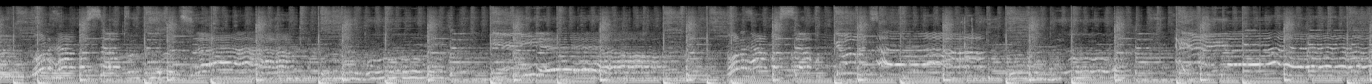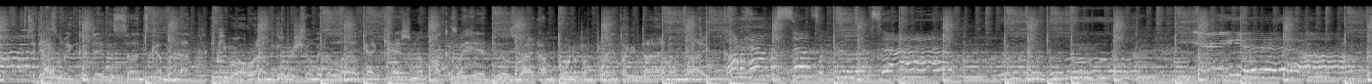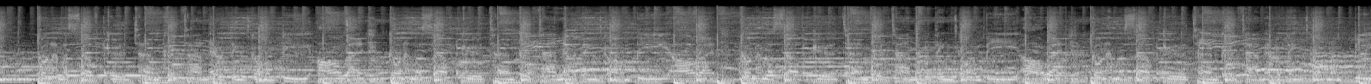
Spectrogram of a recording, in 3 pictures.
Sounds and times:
Music: 0:00.0 - 0:41.1.

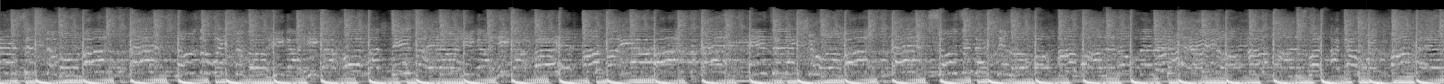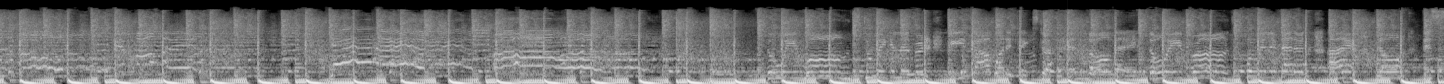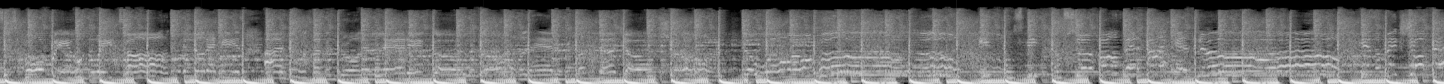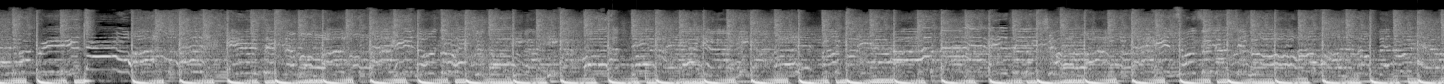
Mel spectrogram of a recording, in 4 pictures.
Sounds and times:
Dance music: 0:00.0 - 0:57.7.

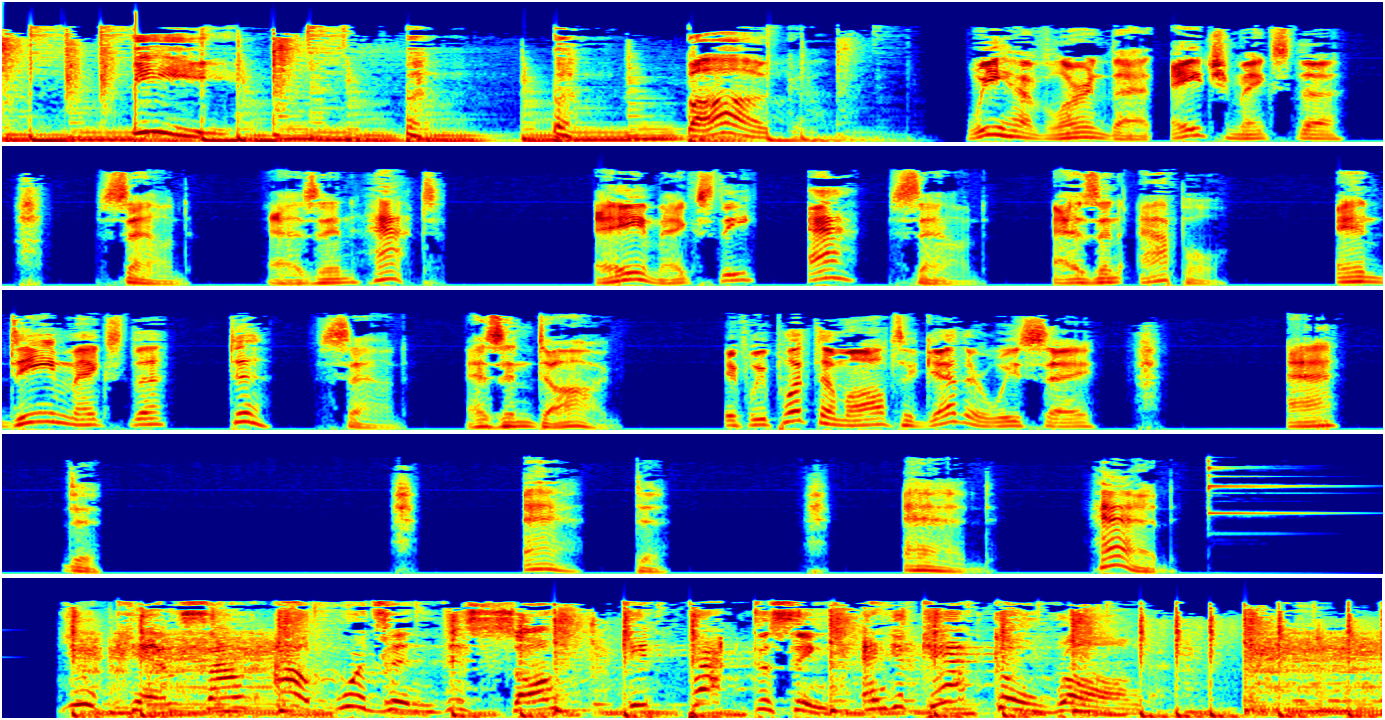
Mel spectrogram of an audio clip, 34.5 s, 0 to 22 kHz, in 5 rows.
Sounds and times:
Music: 0:00.0 - 0:04.6, 0:27.9 - 0:34.5
Speech: 0:00.6 - 0:01.2, 0:02.8 - 0:04.1, 0:04.8 - 0:06.8, 0:07.4 - 0:09.2, 0:09.9 - 0:19.3, 0:20.2 - 0:21.2, 0:23.3 - 0:24.1, 0:25.2 - 0:26.6, 0:27.9 - 0:33.4.

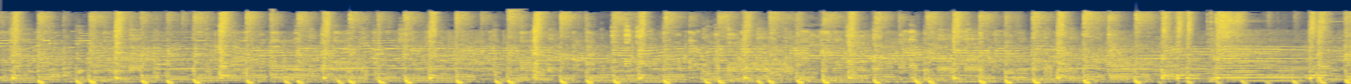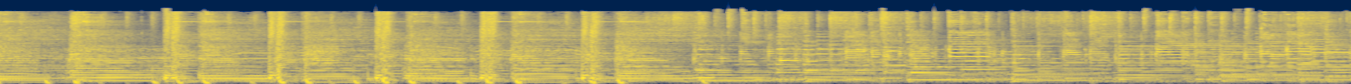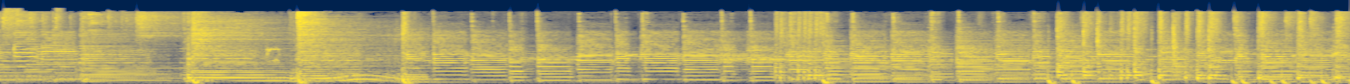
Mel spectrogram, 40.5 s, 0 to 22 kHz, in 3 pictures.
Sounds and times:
Psychedelic rock: 0:00.0 - 0:40.5.

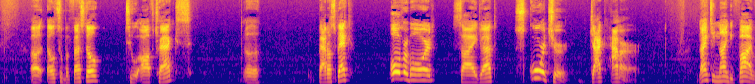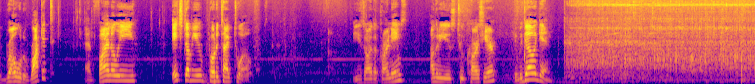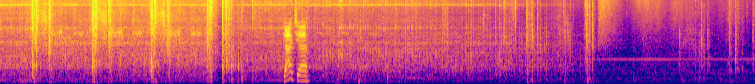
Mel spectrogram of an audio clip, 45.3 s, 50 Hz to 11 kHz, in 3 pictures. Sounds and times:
Speech: 0:00.6 - 0:03.9, 0:04.8 - 0:05.2, 0:06.3 - 0:07.1, 0:07.8 - 0:12.8, 0:14.0 - 0:16.2, 0:16.8 - 0:17.9, 0:18.6 - 0:20.3, 0:22.2 - 0:26.2, 0:35.9 - 0:36.4.

